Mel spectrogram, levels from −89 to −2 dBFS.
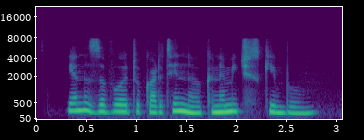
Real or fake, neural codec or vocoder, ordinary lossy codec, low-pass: fake; codec, 16 kHz, 0.3 kbps, FocalCodec; none; none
